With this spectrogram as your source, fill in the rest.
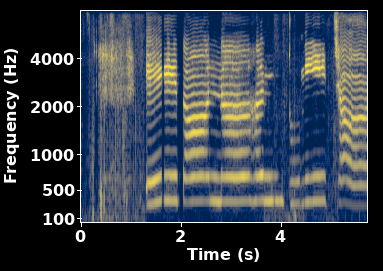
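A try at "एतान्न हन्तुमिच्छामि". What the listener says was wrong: এত বলে টানা যাবে না এত বলে সাথে সাথে হান্তুতে চলে যেতে হবে হান্তুমিছামি ছাতে গিয়ে শুধু দীর্ঘ হবে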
